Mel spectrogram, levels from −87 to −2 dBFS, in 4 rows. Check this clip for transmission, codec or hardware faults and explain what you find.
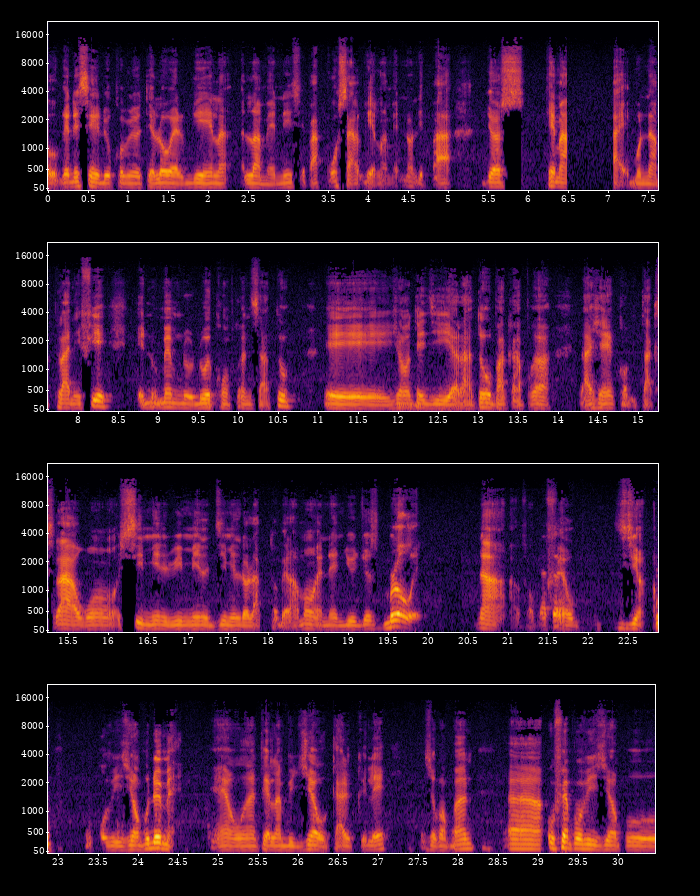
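There are a few clear transmission faults here, mostly in the back half of the clip.

From 6.49 to 7.07 s there's an audio dropout to a faint residue: the signal vanishes abruptly for about 0.58 s, leaving only hiss roughly 35 dB down. The likely cause is the signal being lost while the path after the break stayed live.

Repeated stalls (stutter) show up twice, from 19.41 to 20.41 s and again from 21.70 to 22.83 s. Late packets kept draining the jitter buffer, so the receiver stretched the last sound each time. The first stretch has 8 short holds, the longest 58 ms. The second has 10, the longest 129 ms. Nothing is lost, but it drags and judders.

Between those, from 20.94 to 21.04 s, there's a short stall from a late packet: one packet arrived 76 ms late, so a sound hangs on too long before carrying on.

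From 25.28 to 28.51 s there's a jitter buffer speed-up. The receiver trimmed tiny pitch-period slices to shed about a third of a second of backlog, so the sound runs about 7% fast at unchanged pitch and feels hurried.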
